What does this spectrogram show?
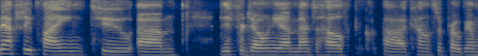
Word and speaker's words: Fredonia: Fredonia.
